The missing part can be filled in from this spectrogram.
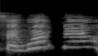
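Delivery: put-on startled disbelief, very high-pitched. Retelling hearing the news: imitating own shocked reaction. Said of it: "I was shocked and appalled to hear that".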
